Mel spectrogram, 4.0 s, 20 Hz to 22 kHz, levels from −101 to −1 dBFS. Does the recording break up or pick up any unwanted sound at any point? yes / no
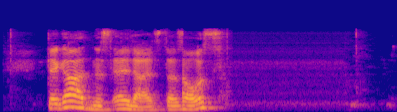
no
